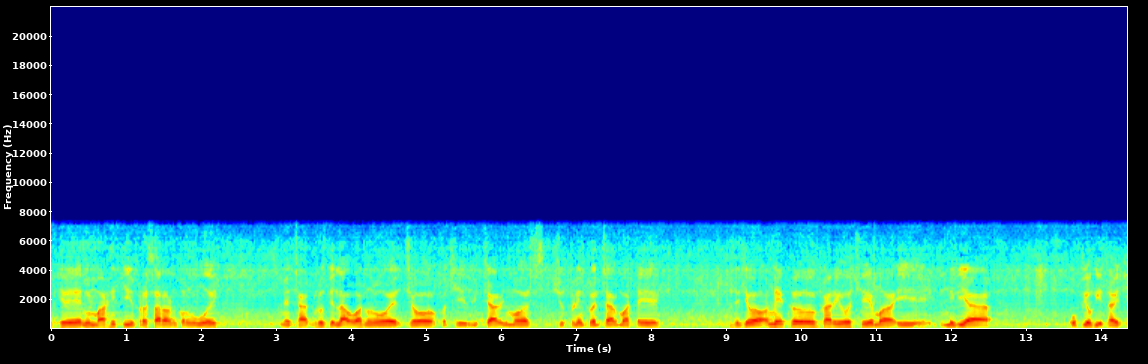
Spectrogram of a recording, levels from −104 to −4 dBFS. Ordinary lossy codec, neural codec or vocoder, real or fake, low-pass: none; codec, 16 kHz, 2 kbps, FunCodec, trained on LibriTTS, 25 frames a second; fake; 7.2 kHz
